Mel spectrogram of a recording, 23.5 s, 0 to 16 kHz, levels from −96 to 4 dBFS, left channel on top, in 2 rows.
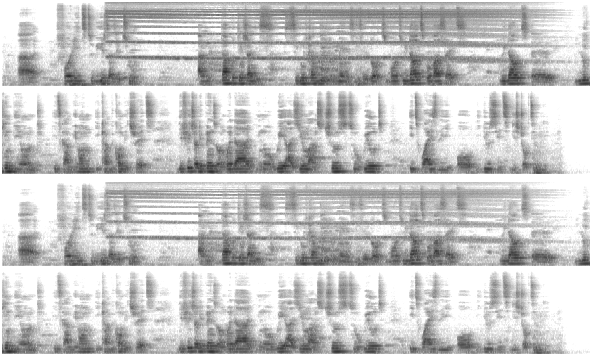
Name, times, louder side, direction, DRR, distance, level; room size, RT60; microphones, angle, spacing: voice 1, 0.3-0.7 1.1-2.7 3.9-9.3 10.0-11.1 11.5-12.5 12.8-14.8 15.3-19.4 19.9-22.7, left 3 dB, 30° left, 0.5 m, -27 dB
sound 1, 2.1-11.0, left 9 dB, 85° left, 0.6 m, -36 dB
3.4 x 2.4 x 4.1 m
head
